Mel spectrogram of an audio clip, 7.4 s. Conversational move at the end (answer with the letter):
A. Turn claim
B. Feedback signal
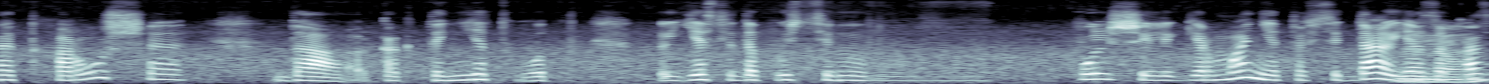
B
